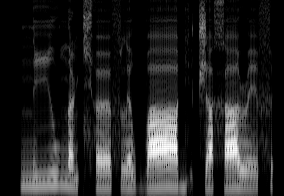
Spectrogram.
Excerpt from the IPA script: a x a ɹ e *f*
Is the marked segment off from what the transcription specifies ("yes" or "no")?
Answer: no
